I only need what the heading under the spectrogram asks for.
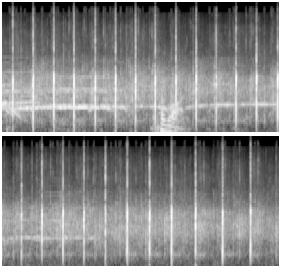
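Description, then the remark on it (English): A church audience claps on Father's Day to show appreciation for the fathers, in a steady, even rhythm of roughly four beats a second, with sustained tones and faint voices humming underneath before the clapping carries on alone. “So you guys, just show them how you appreciate them.”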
